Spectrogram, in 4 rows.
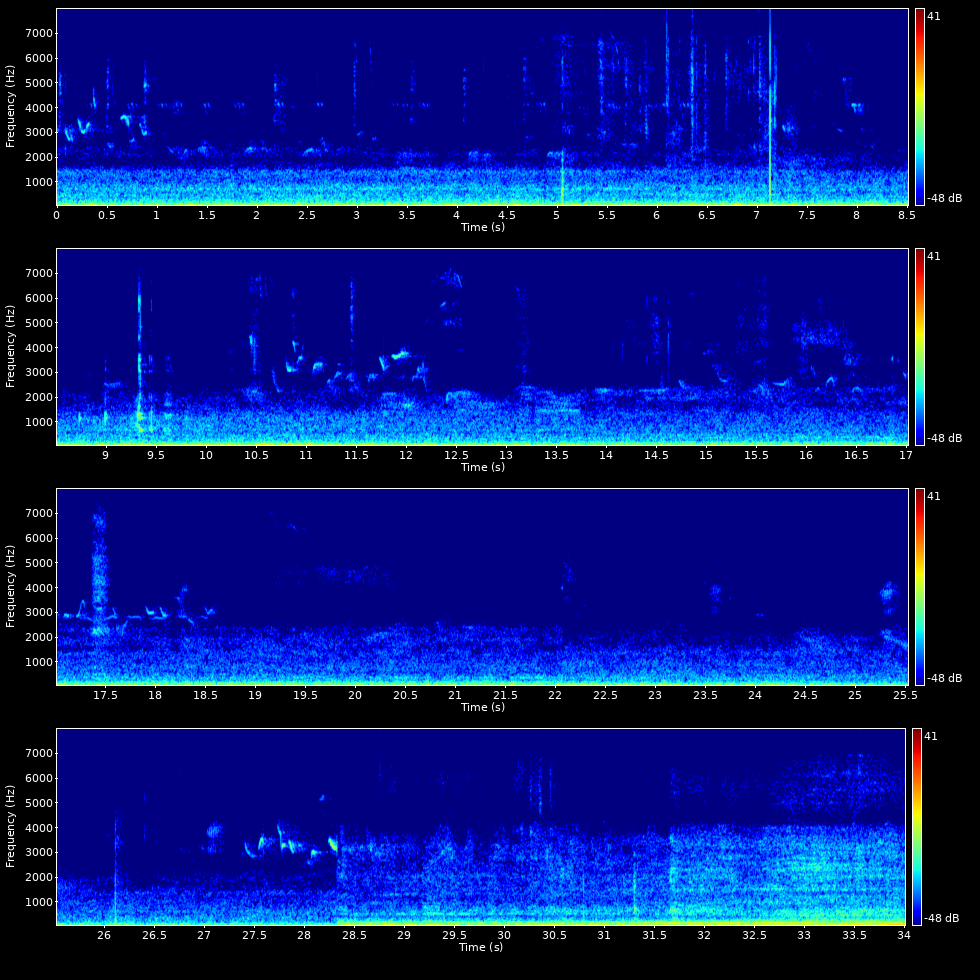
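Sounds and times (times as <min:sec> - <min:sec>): steady low rumble: 0:00.0 - 0:16.9
birds calling: 0:00.0 - 0:18.6.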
